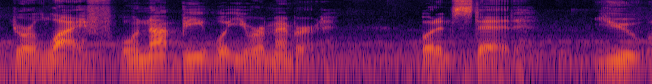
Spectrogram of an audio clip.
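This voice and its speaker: A man performs a put-on character voice at a moderate pace. Clear background noise sits behind him. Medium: read story. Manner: curt, commanding.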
